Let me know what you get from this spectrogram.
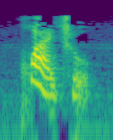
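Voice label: "坏处", Mandarin Chinese; chinese flashcards; hsk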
